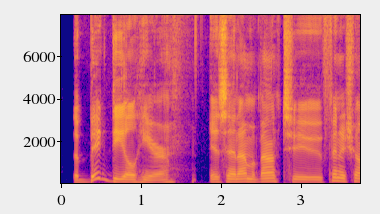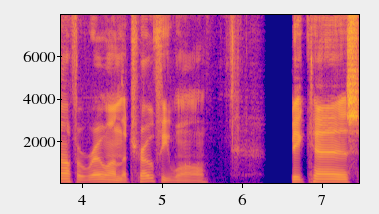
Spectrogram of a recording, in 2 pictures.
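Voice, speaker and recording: A man speaks very slowly at a medium pitch, his tone bright and sharp and his intonation lively. The recording is very clean with a silent background. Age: 60s. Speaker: gaming streamer. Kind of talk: casual live stream commentary. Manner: halting, with repeated words and fillers.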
